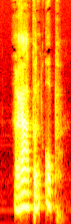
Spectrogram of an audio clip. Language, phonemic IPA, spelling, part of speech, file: Dutch, /ˈrapə(n) ˈɔp/, rapen op, verb, Nl-rapen op.ogg
- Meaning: inflection of oprapen: 1. plural present indicative 2. plural present subjunctive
